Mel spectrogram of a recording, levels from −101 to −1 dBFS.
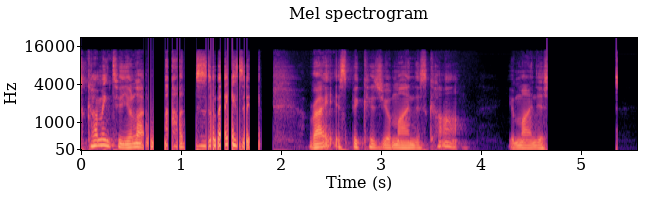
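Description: Speech with two digital broadcast dropouts. From 0.63 to 1.93 s the receiver mutes in scattered short holes, the longest 120 ms, and it mutes again from 4.66 to 5.36 s. Unlike concealed packet loss, these gaps are true silence, and the missing sound never comes back.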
